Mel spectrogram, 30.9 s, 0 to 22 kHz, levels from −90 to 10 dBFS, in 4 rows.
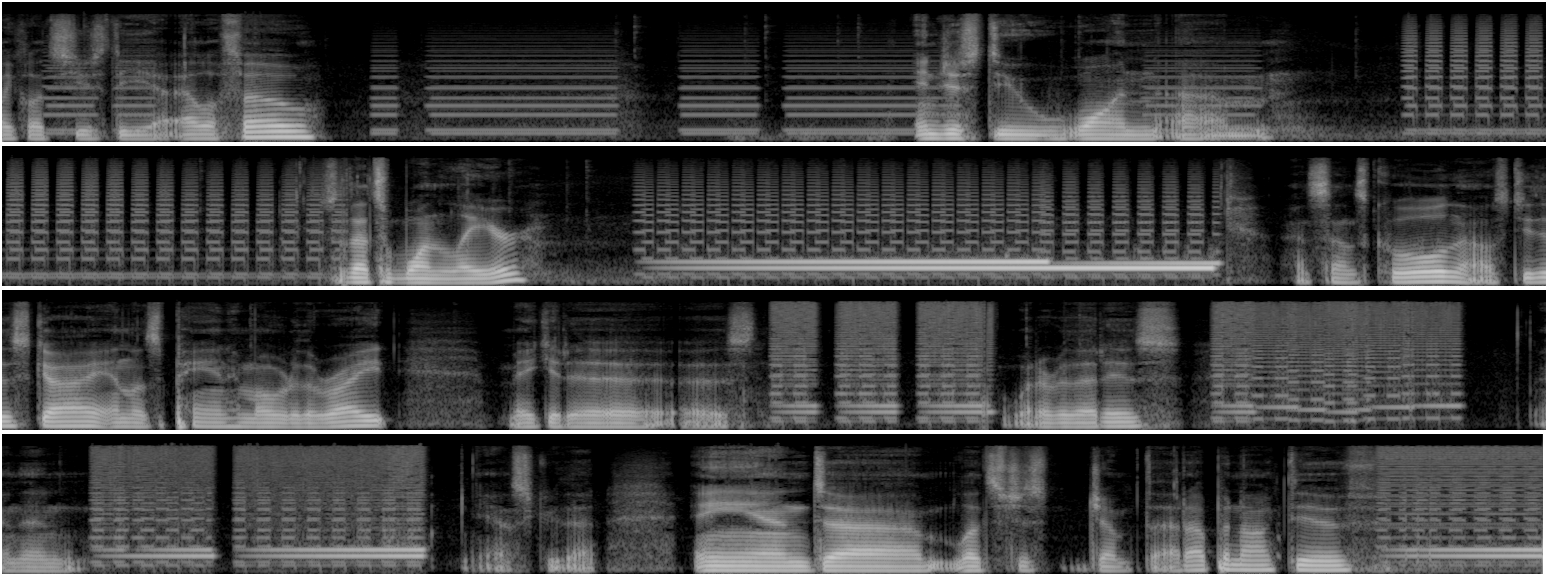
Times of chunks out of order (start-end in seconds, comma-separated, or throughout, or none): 30.18-30.30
